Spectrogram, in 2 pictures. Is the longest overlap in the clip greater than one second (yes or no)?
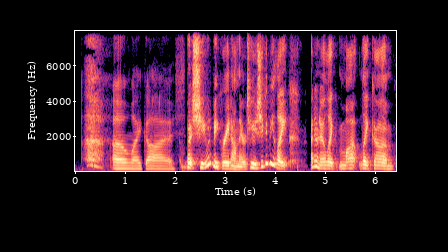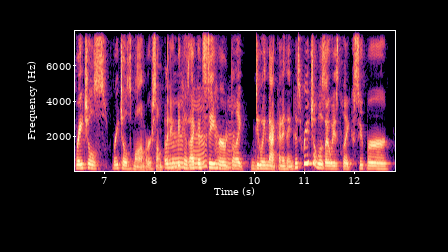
yes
